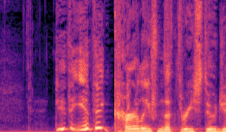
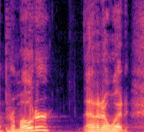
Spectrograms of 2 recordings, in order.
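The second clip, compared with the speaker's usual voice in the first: ordinary talk, nothing marked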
